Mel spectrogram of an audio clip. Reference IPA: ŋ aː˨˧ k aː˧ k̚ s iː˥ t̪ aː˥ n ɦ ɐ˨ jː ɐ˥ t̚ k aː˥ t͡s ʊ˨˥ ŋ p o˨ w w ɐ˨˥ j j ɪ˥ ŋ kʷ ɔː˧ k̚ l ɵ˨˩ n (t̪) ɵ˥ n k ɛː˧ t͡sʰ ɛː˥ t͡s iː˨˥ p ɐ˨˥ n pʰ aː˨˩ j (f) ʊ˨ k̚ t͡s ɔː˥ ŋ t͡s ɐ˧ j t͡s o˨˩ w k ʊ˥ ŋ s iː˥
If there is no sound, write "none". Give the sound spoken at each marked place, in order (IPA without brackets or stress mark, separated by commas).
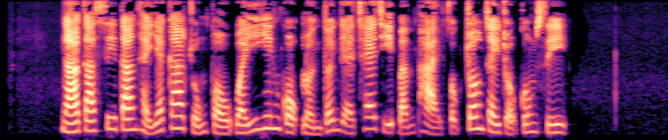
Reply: t̪, f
